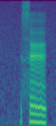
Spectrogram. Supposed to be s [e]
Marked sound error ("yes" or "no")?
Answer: no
